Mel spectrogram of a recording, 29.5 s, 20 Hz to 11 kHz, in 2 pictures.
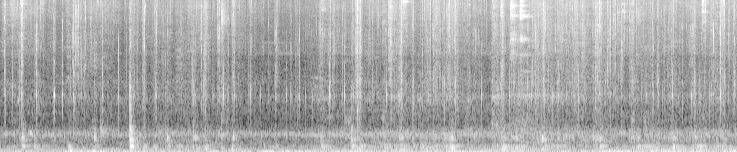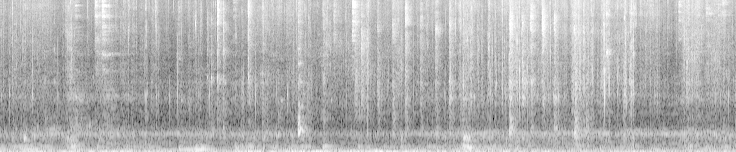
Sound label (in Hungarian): rágcsál, kerti pele; jaszberenyi zoo 2015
